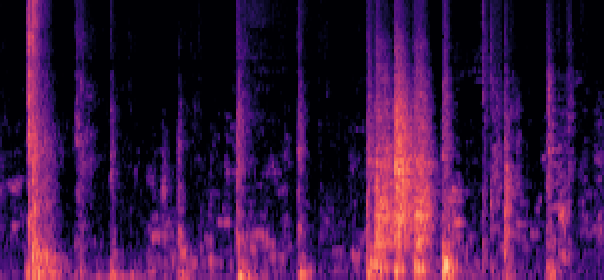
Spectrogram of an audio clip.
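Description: People talking close to the microphone, with a sharp knock just after the start and another about two and a half seconds in.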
